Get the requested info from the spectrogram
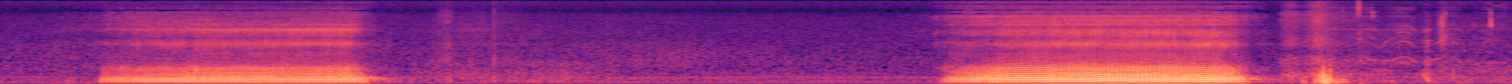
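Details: Sleeping French Bulldog snoring indoors: two long, buzzy, harmonic snores, each over a second long, about three seconds apart, with a brief snort at the end.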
